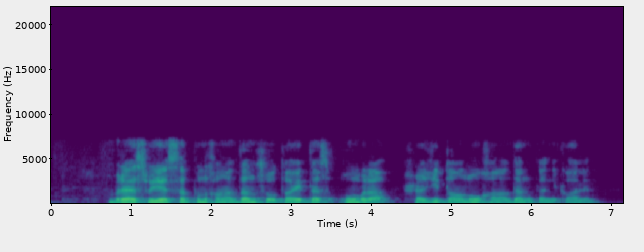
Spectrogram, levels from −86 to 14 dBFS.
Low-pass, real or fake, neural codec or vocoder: 7.2 kHz; fake; codec, 16 kHz, 4 kbps, FunCodec, trained on Chinese and English, 50 frames a second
